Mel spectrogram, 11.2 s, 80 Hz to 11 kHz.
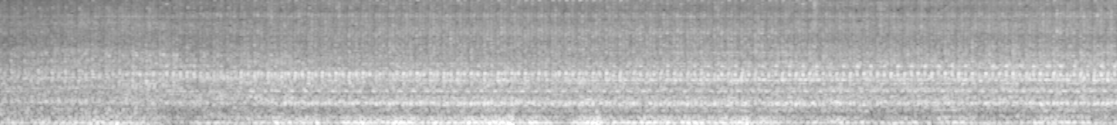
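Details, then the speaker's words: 2011 Toyota Hilux 2.5 diesel lacking power: rough, lumpy idle with irregular knocks about four per second, misfire from contaminated fuel; scan shows pump valve code, needing injector, pump, line and tank removal and cleaning. "isso que você está vendo na tela é um motor diesel falhando Hilux 2.5 olha ó"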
